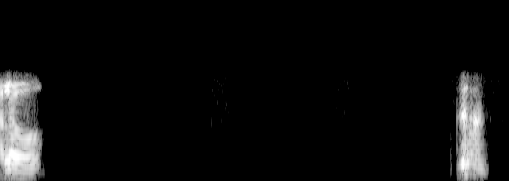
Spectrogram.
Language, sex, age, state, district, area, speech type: Bodo, male, 45-60, Assam, Udalguri, rural, conversation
